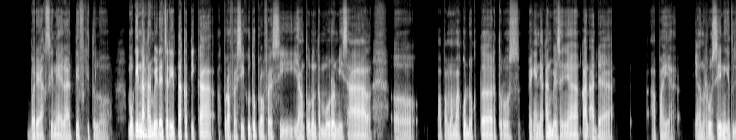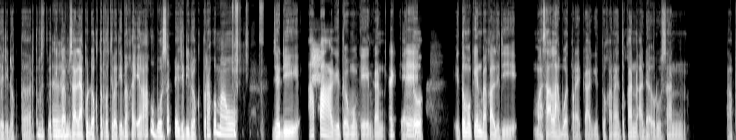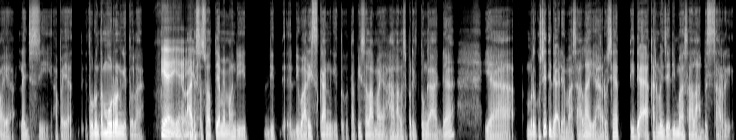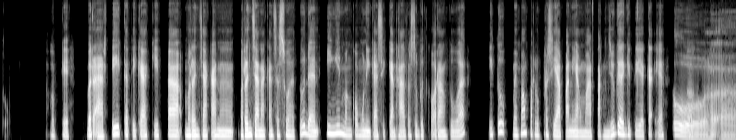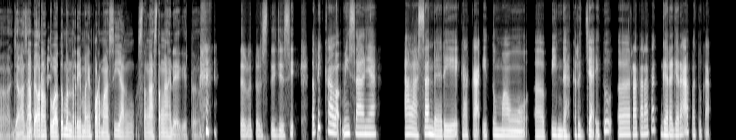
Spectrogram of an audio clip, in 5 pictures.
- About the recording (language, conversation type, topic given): Indonesian, podcast, Bagaimana cara menjelaskan kepada orang tua bahwa kamu perlu mengubah arah karier dan belajar ulang?
- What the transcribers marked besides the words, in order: put-on voice: "Aku bosan deh jadi dokter"; chuckle; other background noise; tapping; in English: "legacy"; chuckle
